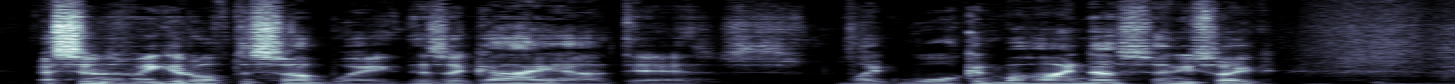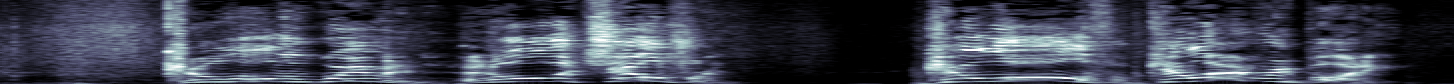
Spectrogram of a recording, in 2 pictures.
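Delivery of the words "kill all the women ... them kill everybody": crazed, ranting, very high, swooping loud yell. Retelling a stranger on the street shouting behind them: imitating a man yelling louder. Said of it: "his voice is getting louder and louder".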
